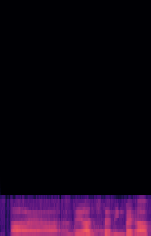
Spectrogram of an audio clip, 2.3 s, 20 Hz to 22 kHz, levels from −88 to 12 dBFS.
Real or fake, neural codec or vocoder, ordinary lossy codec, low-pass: real; none; none; 3.6 kHz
